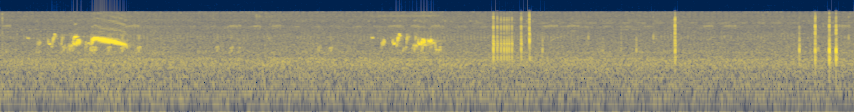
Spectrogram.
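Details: A wild-caught red-whiskered bulbul decoy used for fight-trapping sings a single clear, downward-sliding whistled phrase, then a fainter chirpy phrase, followed by sharp clicking sounds.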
